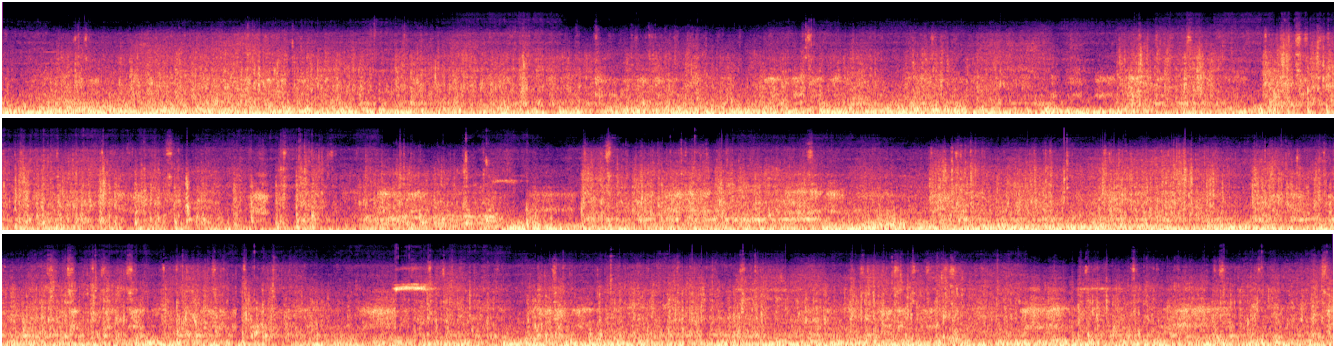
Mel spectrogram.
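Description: Downhill mountain bike riding a dry dirt course: wind buffets the rider-mounted microphone over the tyres on loose dirt, with frequent knocks and rattles from the bike over bumps.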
